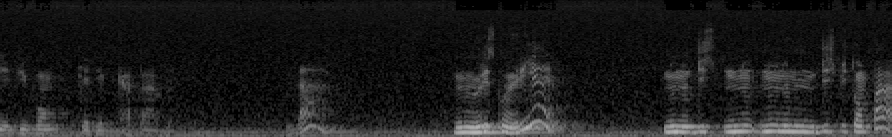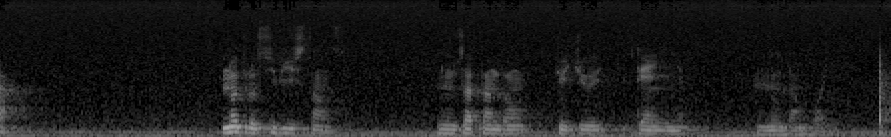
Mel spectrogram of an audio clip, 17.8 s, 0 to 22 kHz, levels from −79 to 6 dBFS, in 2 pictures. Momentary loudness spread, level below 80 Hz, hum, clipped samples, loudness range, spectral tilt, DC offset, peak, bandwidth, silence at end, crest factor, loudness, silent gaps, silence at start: 19 LU; -52 dBFS; none; under 0.1%; 12 LU; -6.5 dB/octave; under 0.1%; -14 dBFS; over 20 kHz; 0 s; 20 dB; -33 LUFS; none; 0 s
